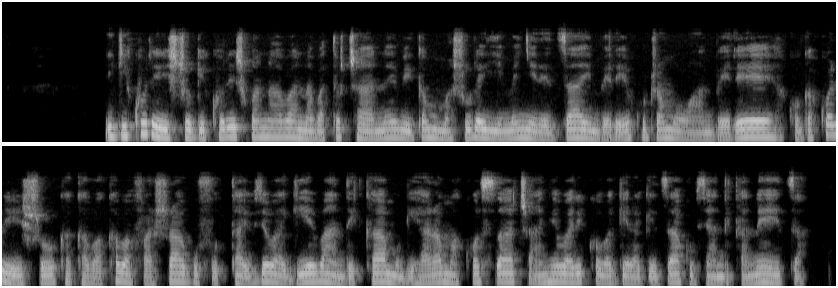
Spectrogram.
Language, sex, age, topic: Rundi, female, 36-49, education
